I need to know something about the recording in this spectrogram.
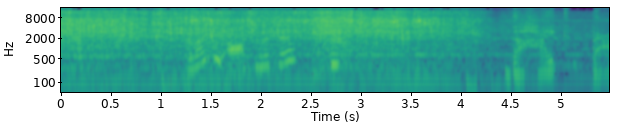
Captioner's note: laughs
